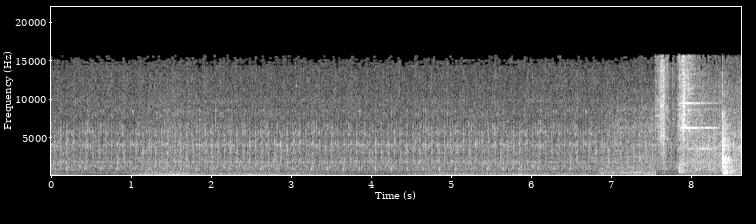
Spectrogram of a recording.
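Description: Heavy truck engines rumble low and steadily.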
